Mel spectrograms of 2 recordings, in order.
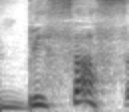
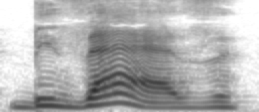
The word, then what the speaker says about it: Bizaz: Och det är faktiskt Bizaz, eller som Yvonne säger, Bizaz med Ä.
